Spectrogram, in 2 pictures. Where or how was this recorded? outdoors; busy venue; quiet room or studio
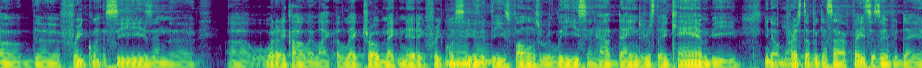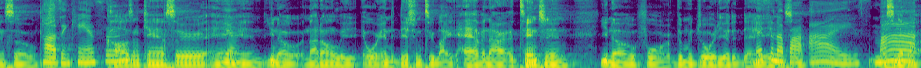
busy venue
